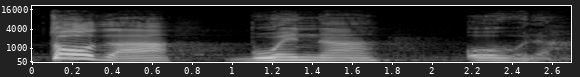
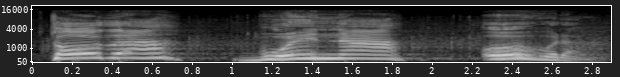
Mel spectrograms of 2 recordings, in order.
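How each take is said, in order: First: "toda buena obra" bajando de tono palabra por palabra; solemne y descendente. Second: "Toda buena obra" lento, cada palabra recalcada por separado; repetición enfática. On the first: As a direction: deja caer "obra", grave y suave, tras una pausa. Primera vez, baja al final. ("toda buena obra" solemne, cada vez más grave) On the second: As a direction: proclama despacio "Toda", "buena", "obra", con golpe en cada una. Repite palabra por palabra, con fuerza. ("Toda buena obra" enfático, palabra por palabra) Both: Real, not acted.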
